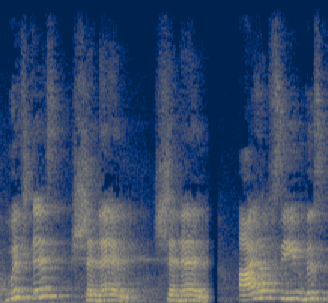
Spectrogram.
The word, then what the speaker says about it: Chanel: The CH is sha. You have to pronounce it as sha, which is Chanel, Chanel.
